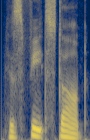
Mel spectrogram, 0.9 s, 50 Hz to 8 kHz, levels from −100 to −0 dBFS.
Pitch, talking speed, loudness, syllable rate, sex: 120 Hz, 200 wpm, -15 LUFS, 5.0 syllables/s, male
